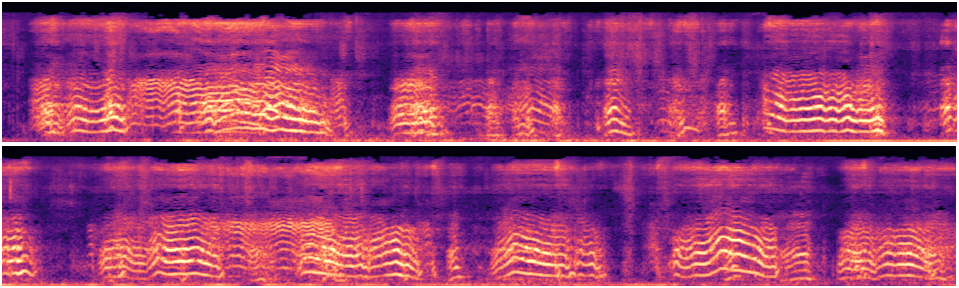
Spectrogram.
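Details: F-litter Labrador Retriever puppies crowding mother Molly to nurse, little Toni among them; sustained loud warbling whines and squeals from several pups, in long undulating bursts separated by short gaps.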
